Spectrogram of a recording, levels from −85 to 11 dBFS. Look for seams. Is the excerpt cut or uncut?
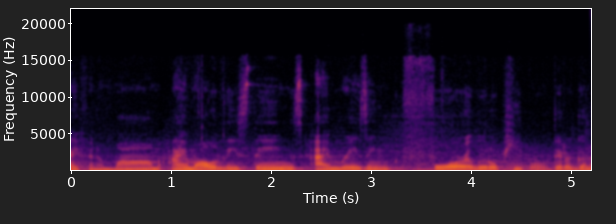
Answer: cut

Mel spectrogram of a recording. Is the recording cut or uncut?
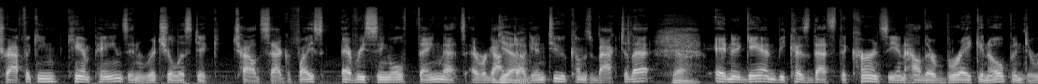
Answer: uncut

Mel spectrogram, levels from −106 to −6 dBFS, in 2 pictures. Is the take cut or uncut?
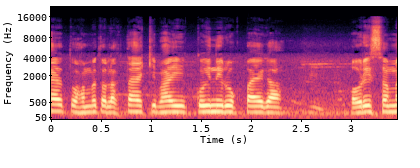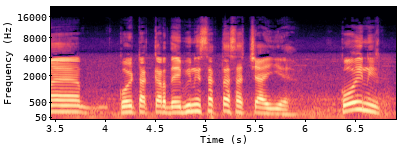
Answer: uncut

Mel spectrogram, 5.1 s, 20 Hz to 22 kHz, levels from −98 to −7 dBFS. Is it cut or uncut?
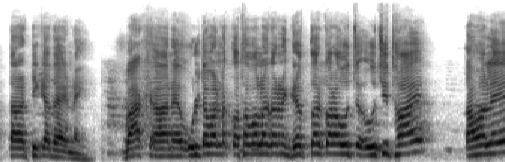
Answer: cut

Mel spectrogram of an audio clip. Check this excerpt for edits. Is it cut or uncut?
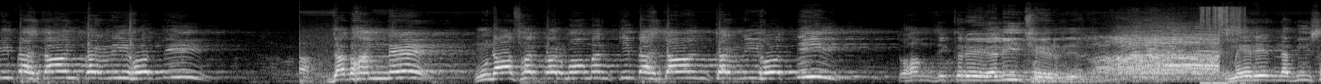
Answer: cut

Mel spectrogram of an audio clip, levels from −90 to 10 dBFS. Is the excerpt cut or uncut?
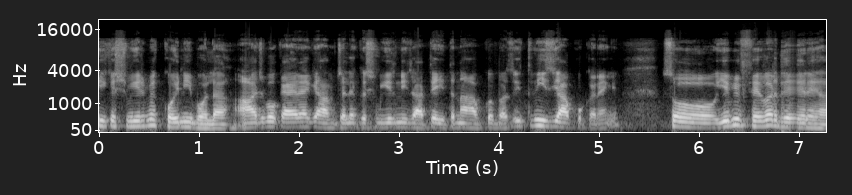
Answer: uncut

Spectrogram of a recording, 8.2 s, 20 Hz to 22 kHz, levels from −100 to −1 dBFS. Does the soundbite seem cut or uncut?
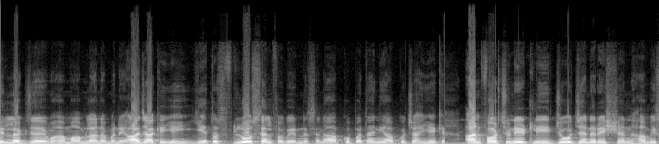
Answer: cut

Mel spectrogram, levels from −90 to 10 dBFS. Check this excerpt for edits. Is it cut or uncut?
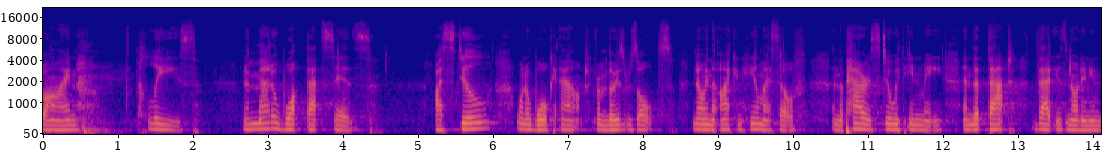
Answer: uncut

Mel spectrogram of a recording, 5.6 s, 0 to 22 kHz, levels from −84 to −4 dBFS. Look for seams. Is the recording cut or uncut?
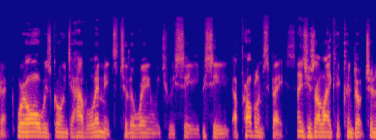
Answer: cut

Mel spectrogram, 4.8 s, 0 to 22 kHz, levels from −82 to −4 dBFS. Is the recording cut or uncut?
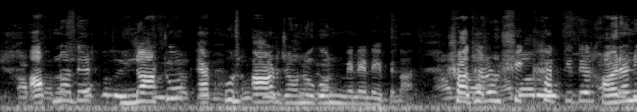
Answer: uncut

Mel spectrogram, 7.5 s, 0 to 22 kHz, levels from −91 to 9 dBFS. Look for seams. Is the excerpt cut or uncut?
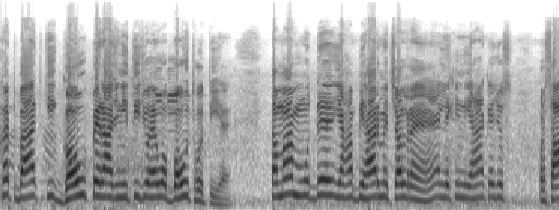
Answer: uncut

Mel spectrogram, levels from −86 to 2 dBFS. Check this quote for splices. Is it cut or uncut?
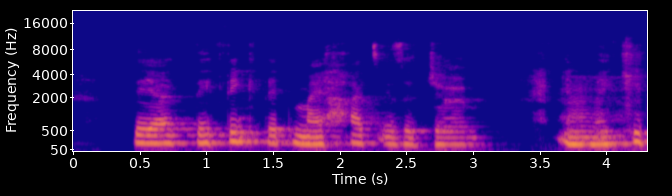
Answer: uncut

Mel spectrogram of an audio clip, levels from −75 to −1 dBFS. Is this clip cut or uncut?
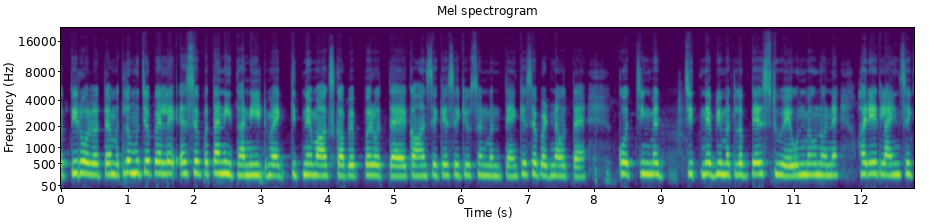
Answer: uncut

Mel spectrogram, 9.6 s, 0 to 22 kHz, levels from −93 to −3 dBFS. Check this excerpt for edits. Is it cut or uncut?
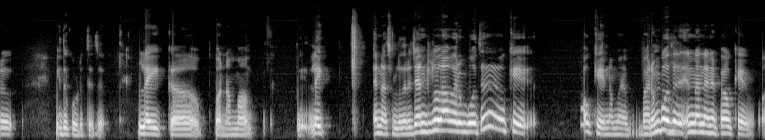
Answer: uncut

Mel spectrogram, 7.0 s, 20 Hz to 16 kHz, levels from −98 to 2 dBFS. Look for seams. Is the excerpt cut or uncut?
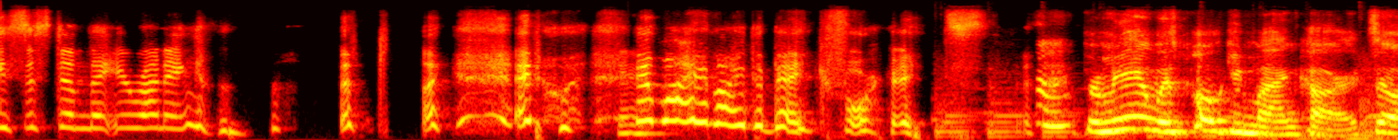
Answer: cut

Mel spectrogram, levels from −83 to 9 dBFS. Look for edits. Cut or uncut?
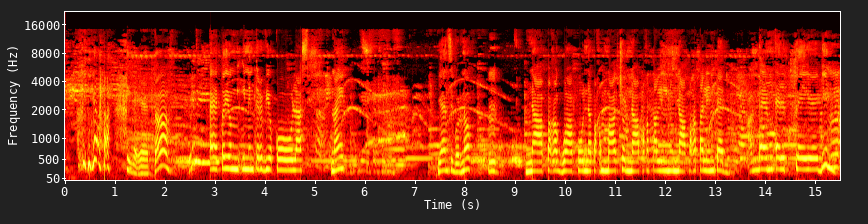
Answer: cut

